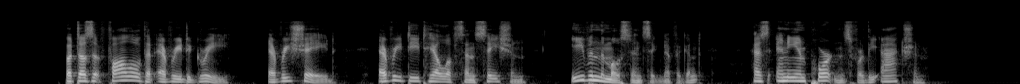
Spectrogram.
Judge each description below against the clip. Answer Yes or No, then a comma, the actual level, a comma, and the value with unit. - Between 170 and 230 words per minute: No, slow, 135 wpm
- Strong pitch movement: Yes, wide, 8.5 semitones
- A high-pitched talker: No, low, 135 Hz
